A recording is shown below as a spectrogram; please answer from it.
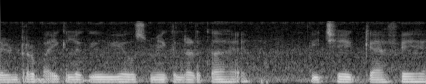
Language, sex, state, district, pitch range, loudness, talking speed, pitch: Hindi, male, Bihar, West Champaran, 110-120 Hz, -16 LUFS, 180 wpm, 115 Hz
